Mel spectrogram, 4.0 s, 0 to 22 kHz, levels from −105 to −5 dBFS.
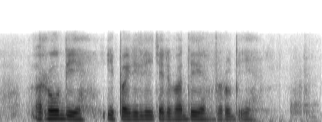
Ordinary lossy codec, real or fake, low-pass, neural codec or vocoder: Opus, 16 kbps; fake; 7.2 kHz; codec, 24 kHz, 1.2 kbps, DualCodec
